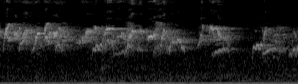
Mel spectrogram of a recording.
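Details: Competition red-whiskered bulbuls prepared for a contest pour out bright, rapid, tumbling chirps and warbles in near-continuous bursts over a constant low electrical hum.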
